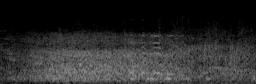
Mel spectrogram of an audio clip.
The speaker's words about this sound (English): I don't know why you would applaud that.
